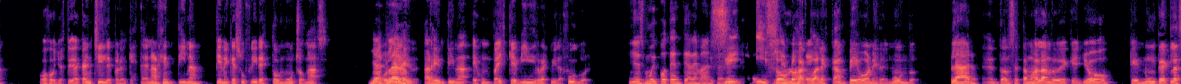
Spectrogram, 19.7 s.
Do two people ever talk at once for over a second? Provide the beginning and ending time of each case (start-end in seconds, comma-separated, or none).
11.8-13.6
